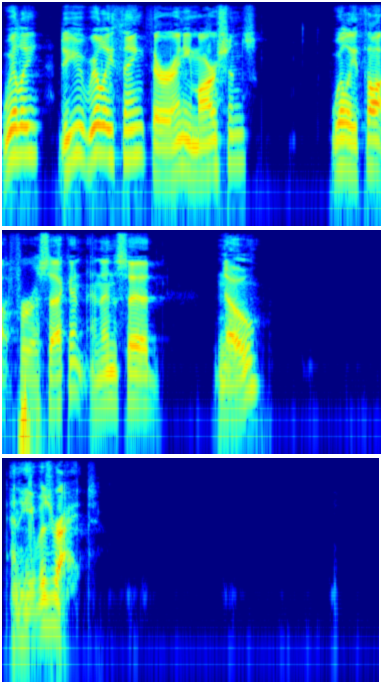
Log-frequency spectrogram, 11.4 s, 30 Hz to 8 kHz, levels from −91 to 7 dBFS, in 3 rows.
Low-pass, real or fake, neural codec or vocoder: 7.2 kHz; real; none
